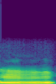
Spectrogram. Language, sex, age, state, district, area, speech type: Malayalam, male, 18-30, Kerala, Thiruvananthapuram, rural, conversation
